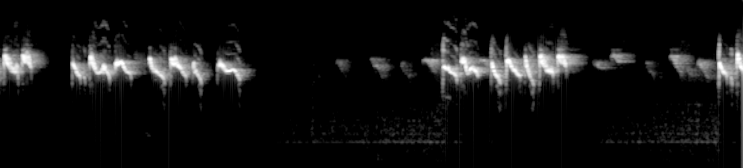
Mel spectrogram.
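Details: Oriental white-eye (mata puteh), a caged hobby bird in rainy weather, opening its song: high twittering down-slurred notes in clustered bursts, broken by a pause filled with soft low humming before the twittering resumes.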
